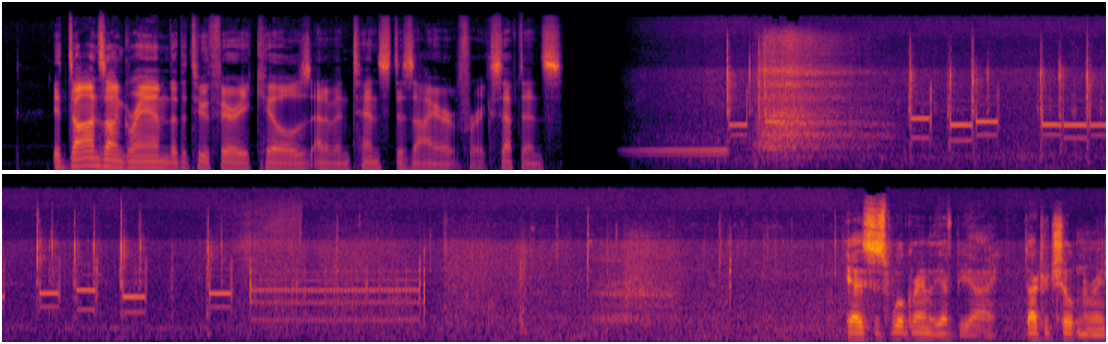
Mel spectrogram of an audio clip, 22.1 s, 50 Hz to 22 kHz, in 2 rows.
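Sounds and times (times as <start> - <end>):
speech: 0.5 - 5.6, 19.5 - 22.0
longer steady telephone tone: 6.2 - 9.0
touch-tone phone keypad beeps dialing a number: 7.2 - 7.5, 9.1 - 12.5, 13.1 - 15.2.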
